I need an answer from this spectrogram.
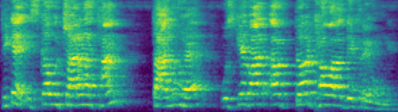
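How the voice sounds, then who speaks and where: Patient woman teacher sounding out letters one by one, voice heard from a distance in a booming, echoey room. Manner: patient, explains step by step, sounds out letters slowly. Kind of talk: classroom lesson.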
